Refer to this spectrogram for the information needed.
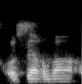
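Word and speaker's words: Auxerrois: Die Stadt wird ja mit X ausgesprochen, Auxerre. Der Wein, meines Wissens nach, wird er als Osserwa ausgesprochen, also X wie S.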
